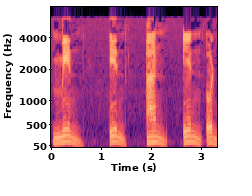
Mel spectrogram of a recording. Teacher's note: Kembali kepada tema kita nun mati atau tanwin saat berhadapan dengan huruf izhar yang 6 hamzah ha, ain ha, gin kha, maka bunyi nun mati, bunyi n tadi menjadi tetap jelas. Min, in, an, in, un jelas.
